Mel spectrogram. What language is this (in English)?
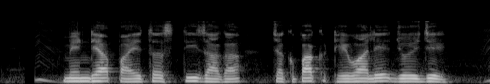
Marathi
